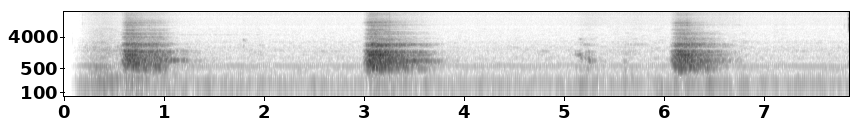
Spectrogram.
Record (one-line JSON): {"exhalation_length": "7.9 s", "exhalation_amplitude": 10396, "exhalation_signal_mean_std_ratio": 0.36, "survey_phase": "beta (2021-08-13 to 2022-03-07)", "age": "65+", "gender": "Male", "wearing_mask": "No", "symptom_none": true, "symptom_onset": "4 days", "smoker_status": "Never smoked", "respiratory_condition_asthma": false, "respiratory_condition_other": false, "recruitment_source": "REACT", "submission_delay": "1 day", "covid_test_result": "Negative", "covid_test_method": "RT-qPCR", "influenza_a_test_result": "Negative", "influenza_b_test_result": "Negative"}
